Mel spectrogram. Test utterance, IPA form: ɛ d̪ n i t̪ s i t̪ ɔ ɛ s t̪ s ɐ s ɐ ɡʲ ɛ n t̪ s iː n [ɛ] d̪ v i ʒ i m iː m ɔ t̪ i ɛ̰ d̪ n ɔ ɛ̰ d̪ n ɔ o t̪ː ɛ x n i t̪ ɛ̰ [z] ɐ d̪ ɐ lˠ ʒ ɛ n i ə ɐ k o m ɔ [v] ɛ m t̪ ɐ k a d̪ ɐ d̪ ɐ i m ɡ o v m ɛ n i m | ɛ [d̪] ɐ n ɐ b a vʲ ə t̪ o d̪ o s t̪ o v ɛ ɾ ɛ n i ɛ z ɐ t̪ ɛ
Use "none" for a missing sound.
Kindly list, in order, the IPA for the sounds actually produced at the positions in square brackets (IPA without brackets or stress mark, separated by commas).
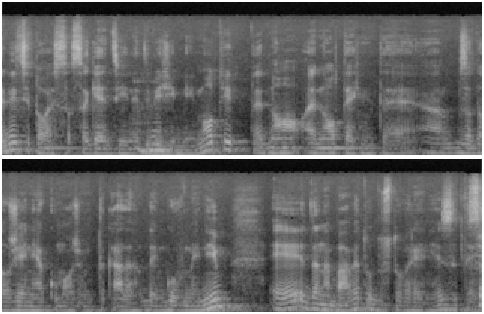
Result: ɛ, z, ʒ, d̪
